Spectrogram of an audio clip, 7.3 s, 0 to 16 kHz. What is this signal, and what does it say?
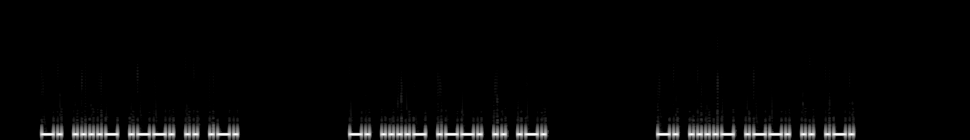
Morse code, heard as a keyed tone, about 40 wpm, 700 Hz. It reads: N4PIR N4PIR N4PIR
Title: Call Signs Repeated 2x - 40wpm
